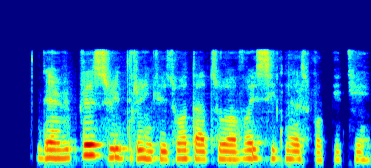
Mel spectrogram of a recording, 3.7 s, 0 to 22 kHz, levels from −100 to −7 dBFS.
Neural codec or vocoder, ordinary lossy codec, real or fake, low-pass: vocoder, 44.1 kHz, 128 mel bands, Pupu-Vocoder; none; fake; 7.2 kHz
